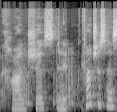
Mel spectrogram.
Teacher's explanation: consciousness has first syllable stress so the letter o is going to say the ah sound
